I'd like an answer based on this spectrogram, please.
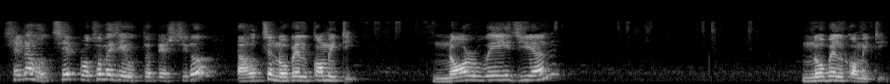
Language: Bangla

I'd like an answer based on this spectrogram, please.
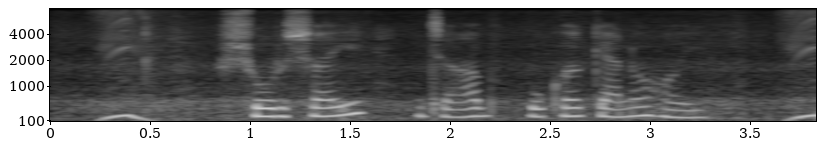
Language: Bangla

